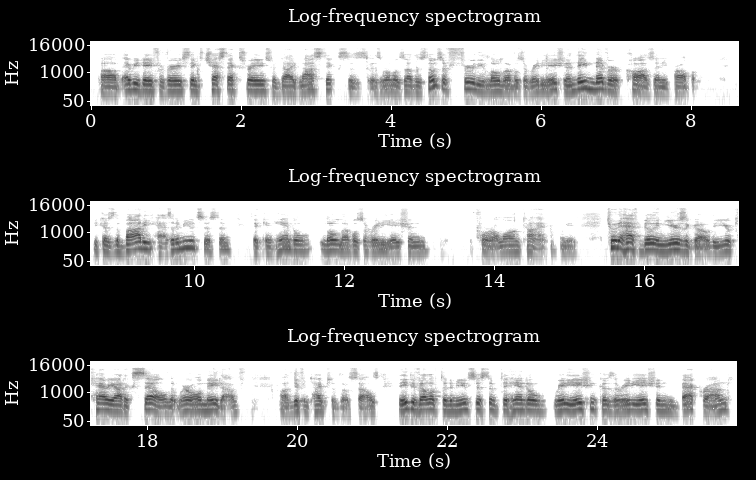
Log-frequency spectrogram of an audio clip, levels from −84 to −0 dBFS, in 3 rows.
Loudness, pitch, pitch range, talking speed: -32 LUFS, 140 Hz, 130-150 Hz, 190 wpm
